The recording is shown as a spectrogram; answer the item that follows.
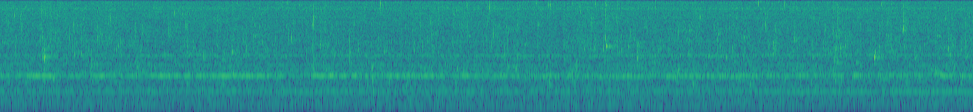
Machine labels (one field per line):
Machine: pump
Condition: normal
